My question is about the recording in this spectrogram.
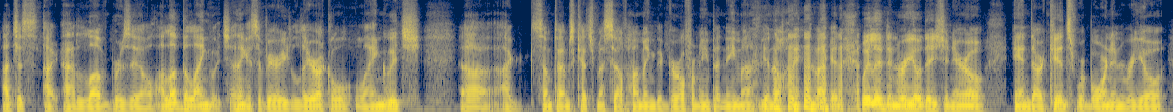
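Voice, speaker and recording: In a relaxed, reflective interview, a pastor and author from West Texas shares his story at a moderate pace. His voice is low and deep, and he is earnest and self-deprecating, restarting sentences as he works out his thoughts.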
